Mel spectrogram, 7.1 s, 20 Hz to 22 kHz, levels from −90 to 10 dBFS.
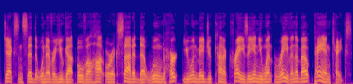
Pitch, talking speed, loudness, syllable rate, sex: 140 Hz, 210 wpm, -18 LUFS, 5.5 syllables/s, male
